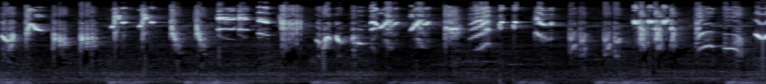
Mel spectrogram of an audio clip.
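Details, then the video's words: Orange-headed thrush singing a long rolling lure song at night for training caged birds. Dense strings of high chirps, whistles and slurred notes run continuously, with thudding low pulses throughout. "PANCINGAN ANIS KEMBANG GACOR MALAM HARI | NGEROL PANJANG COCOK UNTUK PANCINGAN ANIS DIJAMIN BUNYI"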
